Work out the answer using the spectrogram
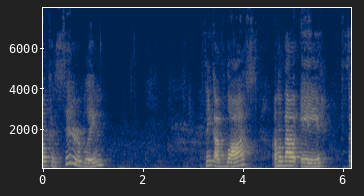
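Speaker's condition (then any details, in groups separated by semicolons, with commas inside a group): No condition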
